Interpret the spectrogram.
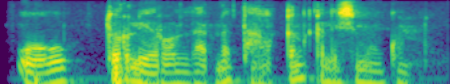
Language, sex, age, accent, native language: Uzbek, male, 25-34, Toshkent shahri, Uzbek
